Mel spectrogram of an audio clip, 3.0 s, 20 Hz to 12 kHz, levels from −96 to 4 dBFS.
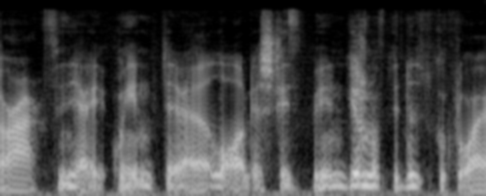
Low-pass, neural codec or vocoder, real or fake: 9.9 kHz; autoencoder, 22.05 kHz, a latent of 192 numbers a frame, VITS, trained on many speakers; fake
